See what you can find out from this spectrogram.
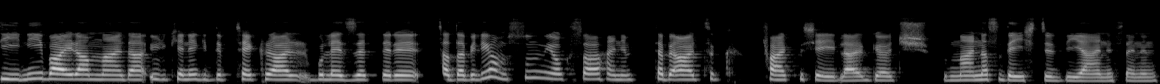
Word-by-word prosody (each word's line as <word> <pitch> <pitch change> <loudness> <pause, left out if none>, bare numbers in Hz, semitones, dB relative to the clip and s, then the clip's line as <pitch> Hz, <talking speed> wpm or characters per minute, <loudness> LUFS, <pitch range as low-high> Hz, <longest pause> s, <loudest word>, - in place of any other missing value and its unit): dinî 250 +1 0
bayramlarda 225 -2 +5
ülkene 230 0 -2
gidip 225 0 -7
tekrar 220 -3 +1
bu 225 -1 0
lezzetleri 215 - +1 0.2
tadabiliyor 225 +8 +1
musun, 300 +4 -8
yoksa, 245 -1 0
hani, 220 -1 -4 0.2
tabii 230 -3 +1
artık 220 +1 -1 0.2
farklı 215 -1 0
şehirler, 180 -4 +1
göç, 190 -1 -5 0.2
bunlar 200 +2 -1
nasıl 220 0 -2
değiştirdi, 185 -2 -2
yani, 165 -1 -1
senin 165 0 -8
220 Hz, 110 wpm, -24 LUFS, 205-235 Hz, 0.2 s, bayramlarda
